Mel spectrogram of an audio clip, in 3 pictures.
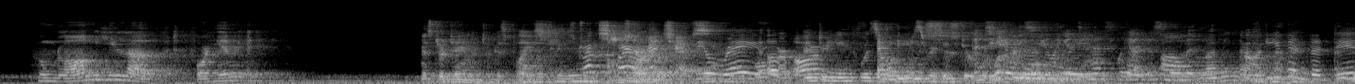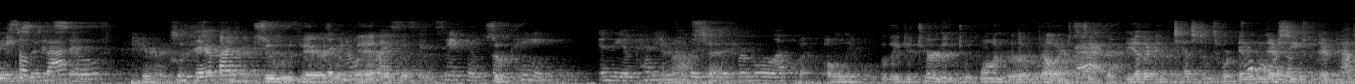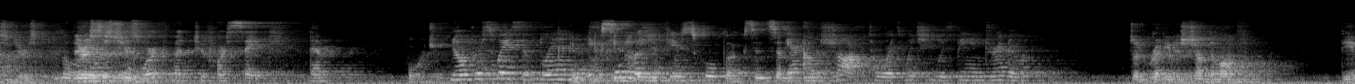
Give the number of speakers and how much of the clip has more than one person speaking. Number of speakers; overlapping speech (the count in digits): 9, about 54%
